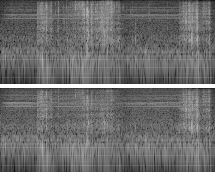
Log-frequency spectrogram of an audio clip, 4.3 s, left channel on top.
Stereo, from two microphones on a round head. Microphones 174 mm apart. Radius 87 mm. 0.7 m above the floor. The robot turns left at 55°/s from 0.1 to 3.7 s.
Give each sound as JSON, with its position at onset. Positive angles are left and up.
{"t": 0.7, "sound": "crumpling", "side_deg": 5, "distance_m": 0.6}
